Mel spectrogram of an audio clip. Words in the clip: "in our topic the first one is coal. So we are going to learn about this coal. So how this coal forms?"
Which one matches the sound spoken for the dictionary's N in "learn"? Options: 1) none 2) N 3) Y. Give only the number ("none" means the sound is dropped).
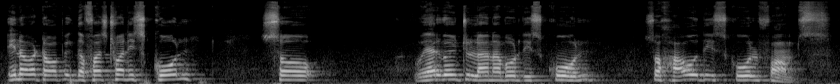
2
